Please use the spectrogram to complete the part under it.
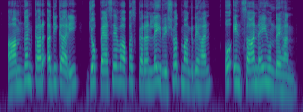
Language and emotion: Punjabi, disgusted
